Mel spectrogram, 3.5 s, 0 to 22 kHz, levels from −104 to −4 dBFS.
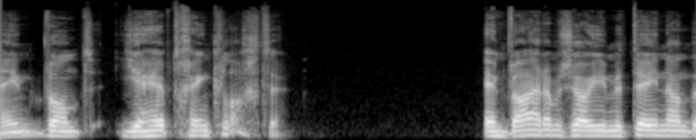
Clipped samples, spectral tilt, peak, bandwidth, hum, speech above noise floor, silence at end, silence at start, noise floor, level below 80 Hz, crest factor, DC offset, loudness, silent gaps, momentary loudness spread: under 0.1%; -7 dB/octave; -2 dBFS; 16.5 kHz; none; 66 dB; 0 s; 0 s; -84 dBFS; -70 dBFS; 16 dB; under 0.1%; -19 LUFS; none; 11 LU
